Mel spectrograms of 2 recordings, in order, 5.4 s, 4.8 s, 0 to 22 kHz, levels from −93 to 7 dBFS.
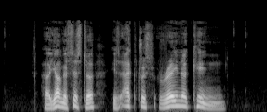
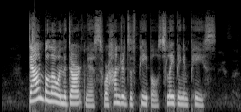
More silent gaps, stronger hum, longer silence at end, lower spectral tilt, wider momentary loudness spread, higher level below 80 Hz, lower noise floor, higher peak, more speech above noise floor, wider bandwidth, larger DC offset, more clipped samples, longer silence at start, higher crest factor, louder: neither; neither; first, 0.9 s vs 0.6 s; first, -7 dB/octave vs -4 dB/octave; second, 14 LU vs 17 LU; first, -46 dBFS vs -62 dBFS; first, -79 dBFS vs -64 dBFS; about the same, -2 dBFS vs 0 dBFS; first, 60 dB vs 47 dB; second, 11.5 kHz vs 14 kHz; neither; neither; first, 0.9 s vs 0.55 s; about the same, 18 dB vs 18 dB; second, -20 LUFS vs -17 LUFS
